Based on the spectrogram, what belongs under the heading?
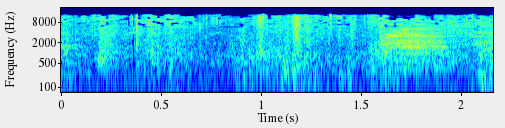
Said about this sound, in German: das kommt von da hinten. Ich höre es rascheln. Wer das wohl ist? Mitten hier draußen im Dschungel.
